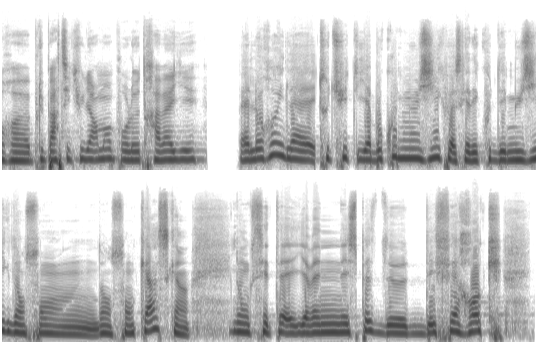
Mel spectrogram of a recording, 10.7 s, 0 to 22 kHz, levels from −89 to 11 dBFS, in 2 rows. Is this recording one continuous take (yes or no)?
no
